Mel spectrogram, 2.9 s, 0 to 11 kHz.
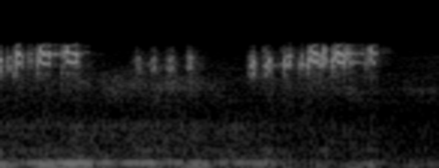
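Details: Great tit family at the nest, morning of 20 June 2023: clusters of high, buzzy chirps in quick rows with a short pause between groups, over a steady low hum.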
